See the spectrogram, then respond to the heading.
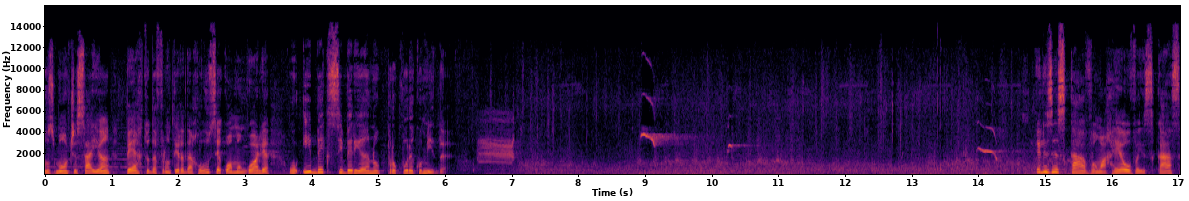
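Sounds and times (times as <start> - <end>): buzzy bird call: 8.9 - 11.2, 13.7 - 14.8.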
